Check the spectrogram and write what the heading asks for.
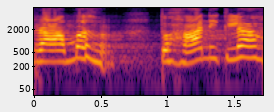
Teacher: तो ये जो हमारा विसर्ग है वो कैसा उच्चारण करता है ह की तरह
